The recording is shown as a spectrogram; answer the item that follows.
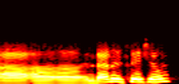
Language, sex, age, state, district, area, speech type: Malayalam, female, 45-60, Kerala, Thiruvananthapuram, urban, conversation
